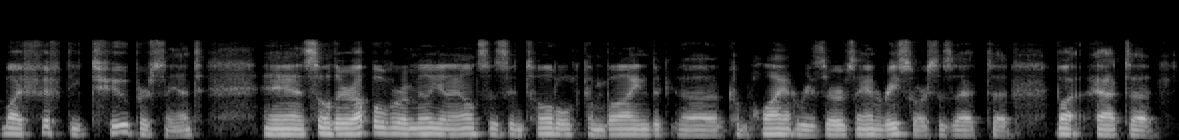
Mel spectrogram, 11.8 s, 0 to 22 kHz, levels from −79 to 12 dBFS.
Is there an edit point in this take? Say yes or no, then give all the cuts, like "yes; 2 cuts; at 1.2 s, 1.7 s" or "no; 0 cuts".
no; 0 cuts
